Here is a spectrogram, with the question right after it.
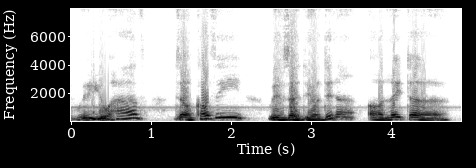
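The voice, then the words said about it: Waiter with French accent. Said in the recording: “Waiter, French accent.”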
